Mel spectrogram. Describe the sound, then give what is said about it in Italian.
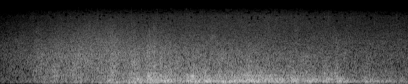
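A nighttime thunderstorm with lightning rumbles steadily, with deep rolling thunder swelling over a constant wash of heavy pouring rain, loud, no voices present. “la nostra macchina del tempo ci ha trasportati all'uscita di un imponente palazzo bianco, dalle cui maestose vetrate vediamo riflettersi i lampi della notte. Già, perché forse come avete intuito dai rumori in sottofondo, beh, piove a dirotto.”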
